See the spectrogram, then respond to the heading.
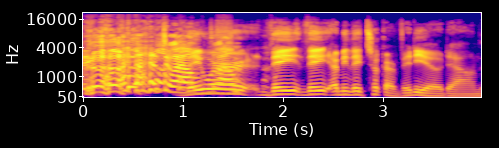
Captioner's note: laughs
